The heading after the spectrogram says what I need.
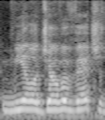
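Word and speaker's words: Milla Jovovich: And Mila Jovovich, that's how you say her name, in the Resident Evil franchise.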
